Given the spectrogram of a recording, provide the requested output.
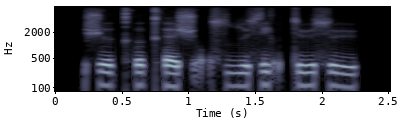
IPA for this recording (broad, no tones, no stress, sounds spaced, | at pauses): ʃ ɘ kʰ ə kʰ ɛ ʃ ɔ̰ s ʎ y s j ə̰ t y s y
